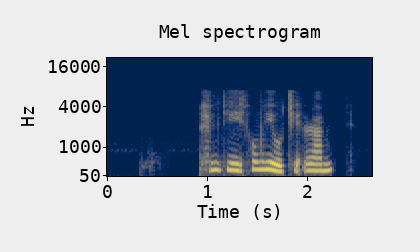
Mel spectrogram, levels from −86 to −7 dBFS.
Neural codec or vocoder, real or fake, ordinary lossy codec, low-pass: codec, 16 kHz in and 24 kHz out, 0.8 kbps, FocalCodec, streaming, 65536 codes; fake; MP3, 48 kbps; 7.2 kHz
